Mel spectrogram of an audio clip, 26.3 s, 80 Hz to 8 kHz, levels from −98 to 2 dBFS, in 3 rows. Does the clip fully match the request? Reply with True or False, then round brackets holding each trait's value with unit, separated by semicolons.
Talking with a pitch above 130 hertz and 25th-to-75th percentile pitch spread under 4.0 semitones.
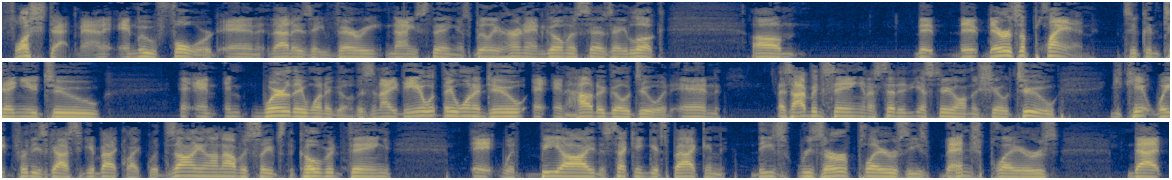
True (140 Hz; 3.1 semitones)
